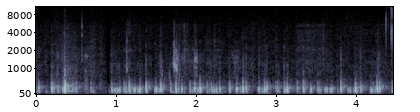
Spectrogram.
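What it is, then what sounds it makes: Game controller carrying case. A plastic zippered Xbox controller carrying case is tapped in a rapid, steady run of dull, low knocks. The knocks are short and dry with almost no ring, broken by one brief pause just before the first second.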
